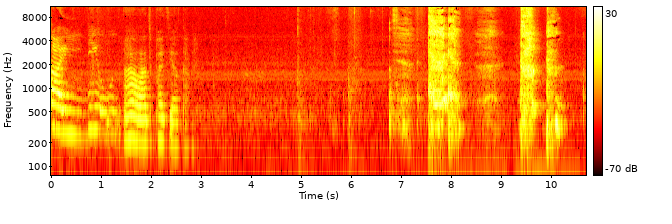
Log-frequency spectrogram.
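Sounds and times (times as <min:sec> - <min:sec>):
speech: 0:01.9 - 0:02.9
child coughing: 0:06.8 - 0:08.3, 0:09.4 - 0:10.4.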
